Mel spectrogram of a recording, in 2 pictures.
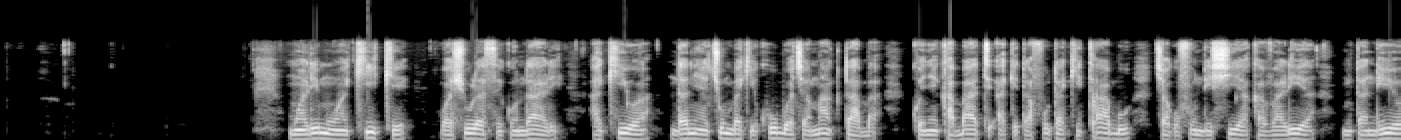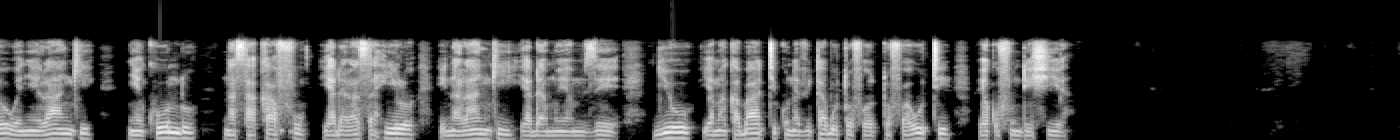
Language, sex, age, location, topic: Swahili, male, 18-24, Dar es Salaam, education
